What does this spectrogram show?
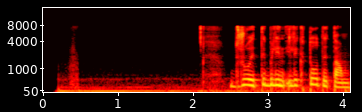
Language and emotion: Russian, angry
